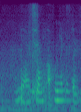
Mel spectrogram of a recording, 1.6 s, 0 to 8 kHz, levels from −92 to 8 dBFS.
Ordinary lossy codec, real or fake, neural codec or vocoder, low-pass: none; fake; codec, 16 kHz in and 24 kHz out, 0.6 kbps, FireRedTTS-2 codec; 7.2 kHz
